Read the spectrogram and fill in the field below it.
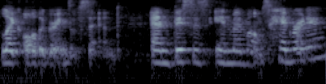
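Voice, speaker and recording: A woman's fairly high voice at a moderate pace, with audible room echo and noticeable background noise. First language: French. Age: 20s. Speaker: vlogger. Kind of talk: casual chat. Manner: casual, with filler words.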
